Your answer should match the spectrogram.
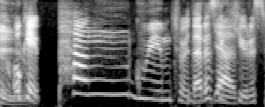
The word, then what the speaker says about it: Pangim: Pangim tour. That is the cutest name I've ever heard. Pangim. Okay. So, it sounds because it rhymes with Yangim.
